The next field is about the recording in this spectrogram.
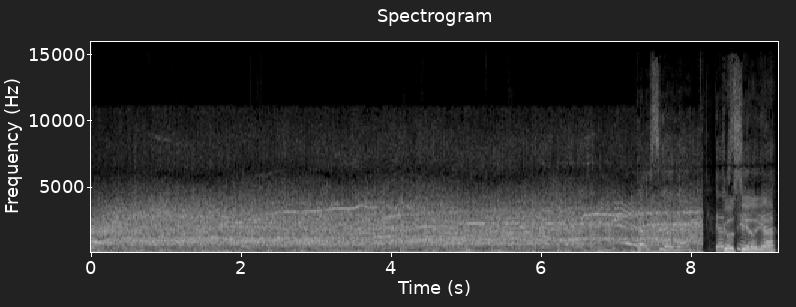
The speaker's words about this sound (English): I mean, she comes out to just a roaring crowd.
